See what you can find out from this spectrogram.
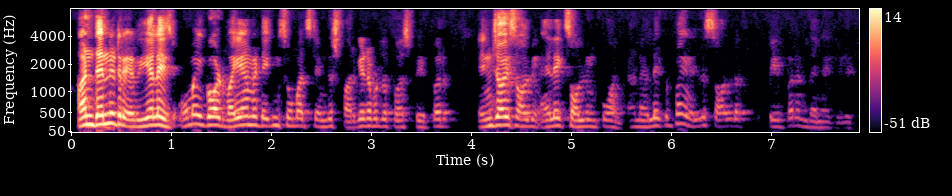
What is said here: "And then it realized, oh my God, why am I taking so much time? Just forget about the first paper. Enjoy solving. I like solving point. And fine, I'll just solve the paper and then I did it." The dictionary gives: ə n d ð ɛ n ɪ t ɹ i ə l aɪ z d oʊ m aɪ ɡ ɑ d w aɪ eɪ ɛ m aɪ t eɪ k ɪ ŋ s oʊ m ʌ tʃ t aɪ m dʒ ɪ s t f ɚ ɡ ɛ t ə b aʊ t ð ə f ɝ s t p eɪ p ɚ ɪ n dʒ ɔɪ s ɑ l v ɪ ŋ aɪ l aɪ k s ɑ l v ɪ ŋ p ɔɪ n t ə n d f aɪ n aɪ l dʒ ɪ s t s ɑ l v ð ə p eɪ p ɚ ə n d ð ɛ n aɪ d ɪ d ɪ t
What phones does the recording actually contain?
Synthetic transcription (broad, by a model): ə n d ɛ n ɪ t ɹ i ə l aɪ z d oʊ m aɪ ɡ ɑ d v aɪ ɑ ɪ m aɪ t eɪ k ɪ ŋ s oʊ m ʌ tʃ t aɪ m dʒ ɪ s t f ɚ ɡ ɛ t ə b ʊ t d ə f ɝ s t p eɪ p ɚ ɪ n dʒ ɔɪ s ɑ l v ɪ ŋ aɪ l aɪ k s ɑ l v ɪ ŋ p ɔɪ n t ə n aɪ l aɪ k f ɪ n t s ɑ l v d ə p eɪ p ɚ ə n d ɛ n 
